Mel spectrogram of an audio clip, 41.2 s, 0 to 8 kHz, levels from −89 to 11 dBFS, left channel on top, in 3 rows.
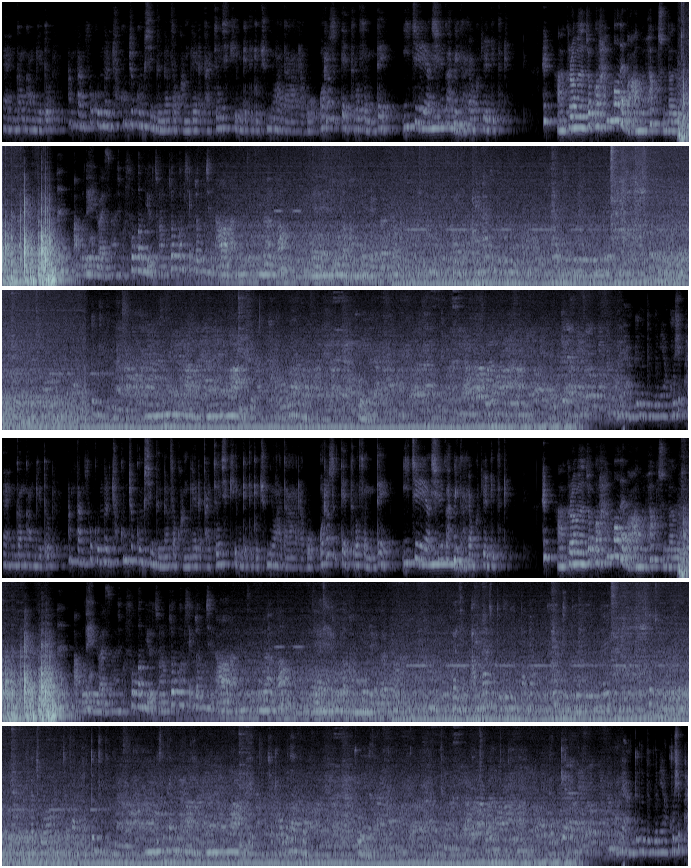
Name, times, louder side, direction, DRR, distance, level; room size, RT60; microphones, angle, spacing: voice 1, 0.0-1.0 1.3-7.7 8.0-9.9 10.8-11.0 15.4-15.6 20.0-20.4 22.7-26.0 26.4-27.5 27.9-30.2 30.5-31.6 32.4-33.6 34.2-35.8 36.0-38.0 38.4-39.2 39.6-41.2, right 1 dB, 70° right, 3 dB, 0.5 m, -41 dB
voice 2, 8.3-9.1 11.1-22.5 30.3-32.4 32.8-34.0 34.6-34.8, left 1 dB, 25° left, -1 dB, 0.6 m, -36 dB
sound 1, 13.5-14.8 16.4-29.2, left 2 dB, 70° left, 0.4 m, -31 dB
sound 2, 21.5-39.1, equal, ahead, 1.4 m, -38 dB
sound 3, 29.7-39.9, left 2 dB, 85° left, 0.8 m, -39 dB
3.4 x 3.3 x 2.7 m, 0.91 s
head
